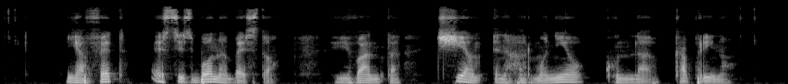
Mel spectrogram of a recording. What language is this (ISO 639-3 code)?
epo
